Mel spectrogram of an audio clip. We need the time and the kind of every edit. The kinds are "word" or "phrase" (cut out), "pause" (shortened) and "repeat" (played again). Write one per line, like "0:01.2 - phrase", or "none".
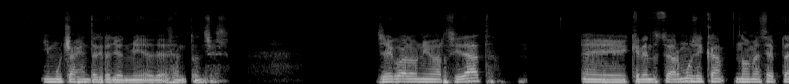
none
